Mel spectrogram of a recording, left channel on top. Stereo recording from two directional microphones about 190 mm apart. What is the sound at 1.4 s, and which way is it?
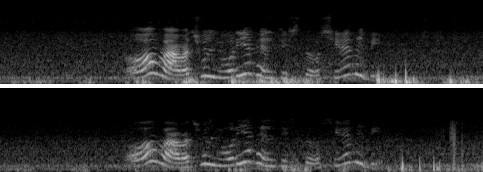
Speech, 30° left (ahead or behind).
